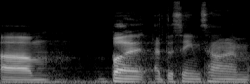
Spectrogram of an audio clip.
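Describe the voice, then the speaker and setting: Music plays in the background and the room echo is audible, while the pitch varies in an ordinary way. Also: man. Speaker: car builder showing a vehicle project. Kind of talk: casual workshop video tutorial.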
